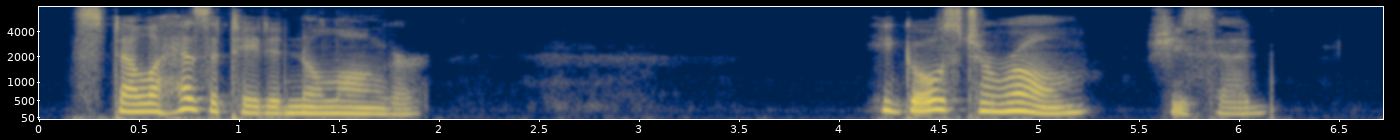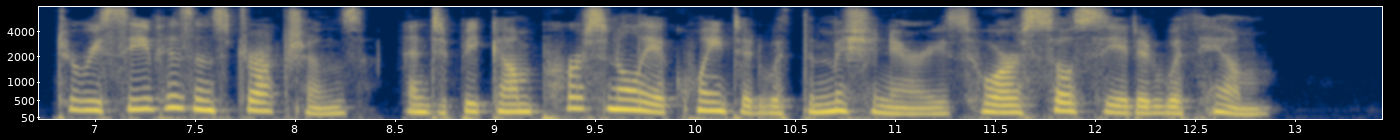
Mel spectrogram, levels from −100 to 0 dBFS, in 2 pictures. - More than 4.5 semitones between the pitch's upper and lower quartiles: Yes, wide, 5.5 semitones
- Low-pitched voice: No, high, 200 Hz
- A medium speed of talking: No, slow, 120 wpm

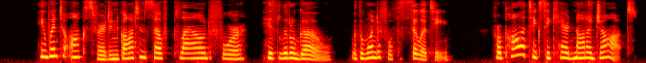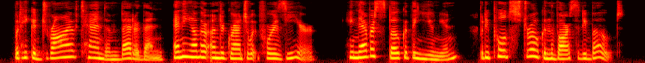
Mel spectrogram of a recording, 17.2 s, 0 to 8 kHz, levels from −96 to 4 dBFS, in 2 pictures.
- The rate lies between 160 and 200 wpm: Yes, average, 175 wpm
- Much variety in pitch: No, average, 3.8 semitones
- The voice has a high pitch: Yes, high, 245 Hz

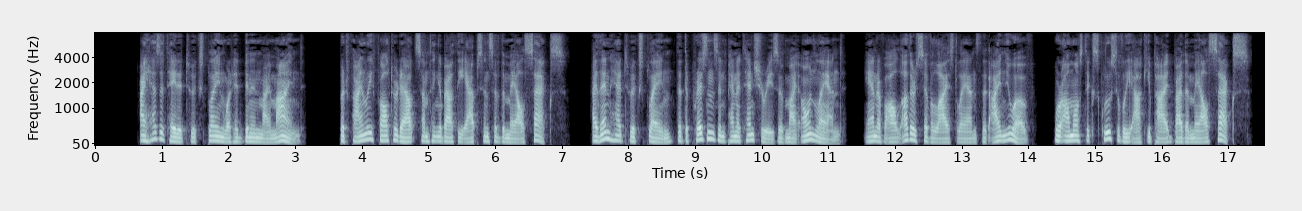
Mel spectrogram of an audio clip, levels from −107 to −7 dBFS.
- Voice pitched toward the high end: No, low, 110 Hz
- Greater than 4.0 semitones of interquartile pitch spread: Yes, average, 5.0 semitones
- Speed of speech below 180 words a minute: No, average, 185 wpm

